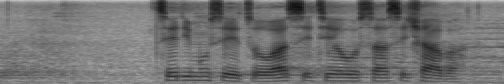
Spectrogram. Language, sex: Tswana, male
